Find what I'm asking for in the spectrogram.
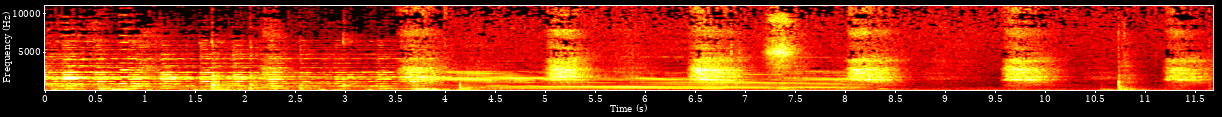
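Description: A performer's slow, deliberate breathing from the stage show Breath: several loud, airy inhales and exhales at unhurried intervals, heard first over sustained harmonic tones that fade out, leaving the breaths nearly alone near the end.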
